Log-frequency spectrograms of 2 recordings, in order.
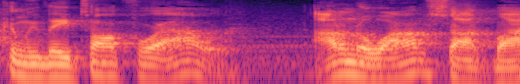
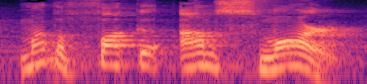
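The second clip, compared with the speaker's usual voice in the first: higher, offended snap back at mom; a touch of wounded pride, pitched up; indignant retort; 8 semitones higher, slower than usual. Retold or imitated. Upset inner retort to mom.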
